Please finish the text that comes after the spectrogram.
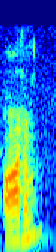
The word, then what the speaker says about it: Autumn: Okay, but Jen, and Chantel, and Belinda, and, well, we'll skip Fluffy Bunnies, Autumn, Christine, just the N is silent here, Autumn.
